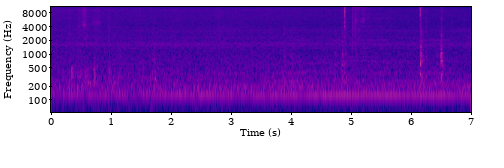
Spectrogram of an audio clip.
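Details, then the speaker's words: 2000 Mazda 626 LX V6 automatic, no-start fuel pump check: several sharp light clicks over a quiet hum as the key turns on, the circuit (fuel pump) relay and others clicking normally. "as you heard there multiple relays clicked on this Mazda 26 626 when you turn the key over the relay will also click while you crank the car because that's when the fuel pump primes in this car"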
